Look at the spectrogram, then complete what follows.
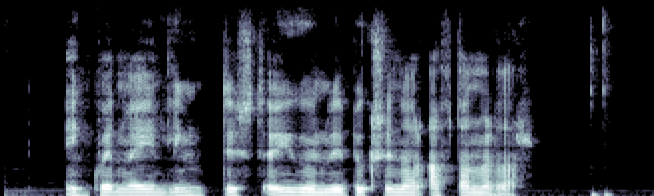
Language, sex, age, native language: Icelandic, male, 18-19, Icelandic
